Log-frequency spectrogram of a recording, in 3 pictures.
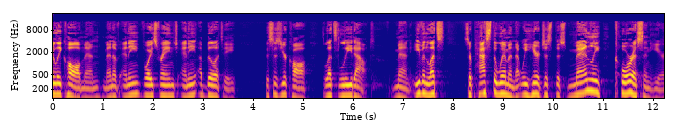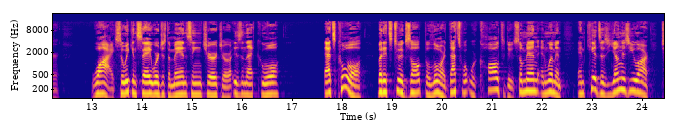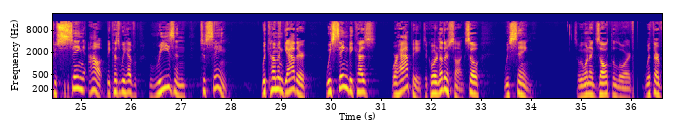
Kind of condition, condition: setting, large echoing room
